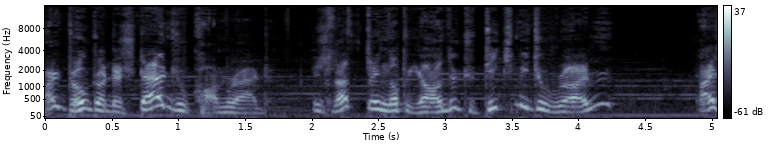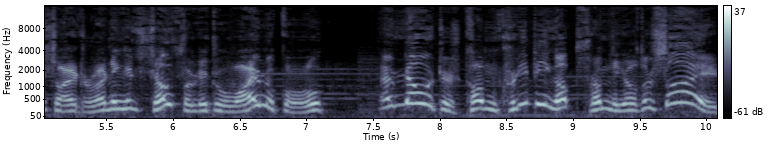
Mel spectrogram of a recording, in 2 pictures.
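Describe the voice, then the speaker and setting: A man's cartoonish character voice, high-pitched, with very wide pitch swings, at a moderate pace, dry and close with no echo, over faint background music. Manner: wondering, naive.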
